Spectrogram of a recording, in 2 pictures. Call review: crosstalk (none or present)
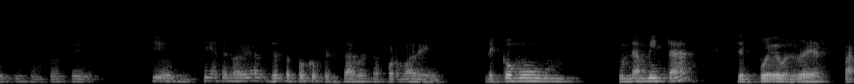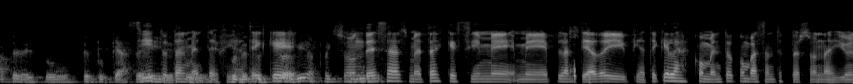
present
